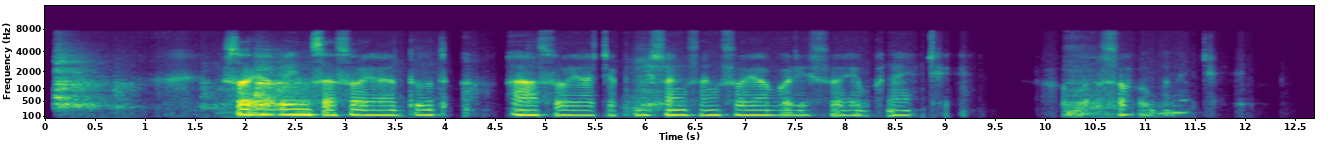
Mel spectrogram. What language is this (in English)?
Maithili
